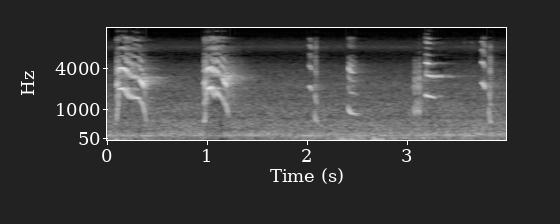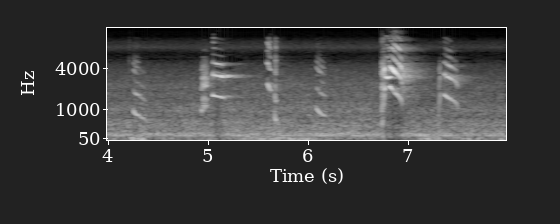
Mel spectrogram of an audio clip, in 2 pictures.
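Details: A parrot said to be chattering "mithu mithu": many brief, sharp squawks and clipped squeaks in uneven bursts, loud at first, then lighter, with a steady background hiss.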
